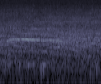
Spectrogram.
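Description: Faint, steady background noise of a competition hall, with distant voices that cannot be made out.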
